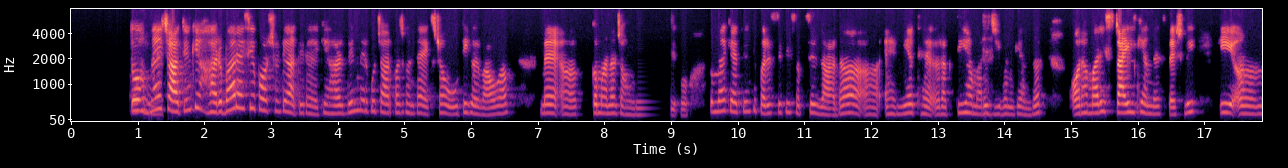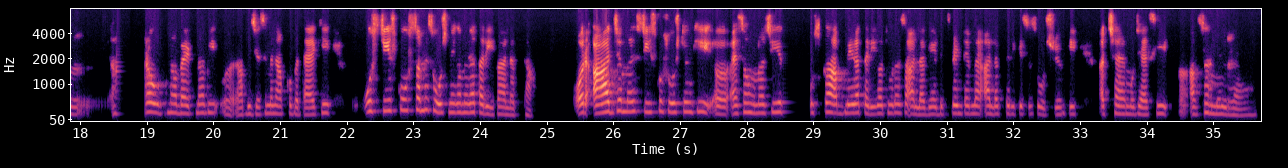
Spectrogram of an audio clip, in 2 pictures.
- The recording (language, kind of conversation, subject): Hindi, podcast, किस घटना ने आपका स्टाइल सबसे ज़्यादा बदला?
- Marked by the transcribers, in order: static; in English: "अपॉर्चुनिटी"; in English: "एक्स्ट्रा"; distorted speech; unintelligible speech; throat clearing; tapping; in English: "स्टाइल"; in English: "स्पेशली"; in English: "डिफरेंट"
